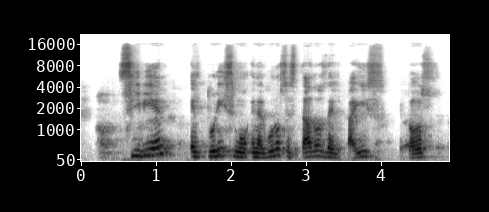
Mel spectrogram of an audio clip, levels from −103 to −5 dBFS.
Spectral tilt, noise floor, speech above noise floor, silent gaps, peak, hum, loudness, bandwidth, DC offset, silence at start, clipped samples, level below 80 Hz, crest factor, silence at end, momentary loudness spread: -6.5 dB/octave; -39 dBFS; 23 dB; none; -4 dBFS; none; -17 LUFS; 16 kHz; under 0.1%; 0.25 s; under 0.1%; -52 dBFS; 14 dB; 0.25 s; 9 LU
